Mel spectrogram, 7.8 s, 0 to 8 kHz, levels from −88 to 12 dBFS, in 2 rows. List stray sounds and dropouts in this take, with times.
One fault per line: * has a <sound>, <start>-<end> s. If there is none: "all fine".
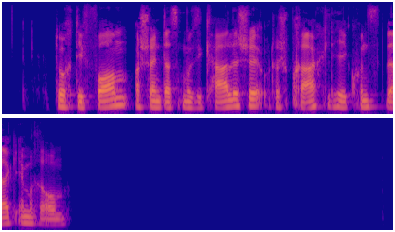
all fine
